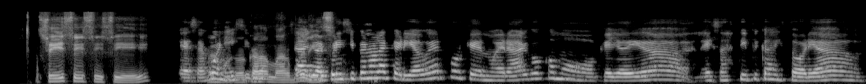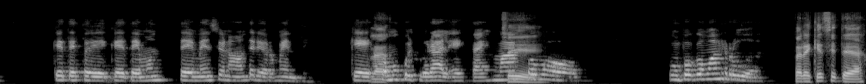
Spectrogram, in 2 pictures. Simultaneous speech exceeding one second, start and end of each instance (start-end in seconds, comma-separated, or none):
2.1-3.5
